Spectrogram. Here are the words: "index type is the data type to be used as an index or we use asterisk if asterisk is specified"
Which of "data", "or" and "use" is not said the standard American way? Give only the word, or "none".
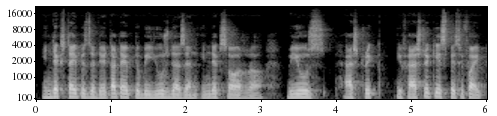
none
